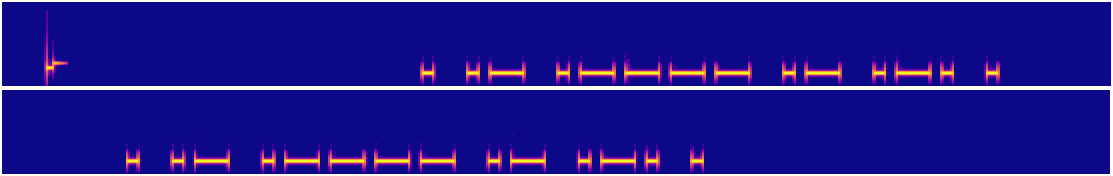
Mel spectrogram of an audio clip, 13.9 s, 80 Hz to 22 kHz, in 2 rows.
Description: Morse code, heard as a keyed tone, about 17 wpm, 700 Hz. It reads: EA1ARE EA1ARE
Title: DXCC-100 Call Signs - 6 Characters - Repeated 2x - 17wpm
